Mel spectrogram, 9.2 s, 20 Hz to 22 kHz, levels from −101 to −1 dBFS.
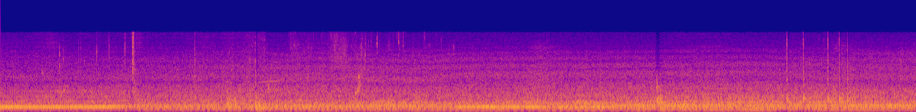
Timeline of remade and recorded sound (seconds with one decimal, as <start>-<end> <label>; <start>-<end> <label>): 0.0-0.8 recorded; 0.8-2.5 remade; 2.5-6.7 recorded; 6.7-7.3 remade; 7.3-9.2 recorded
